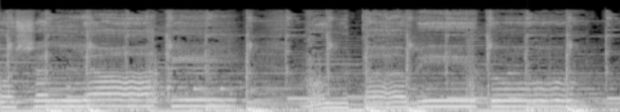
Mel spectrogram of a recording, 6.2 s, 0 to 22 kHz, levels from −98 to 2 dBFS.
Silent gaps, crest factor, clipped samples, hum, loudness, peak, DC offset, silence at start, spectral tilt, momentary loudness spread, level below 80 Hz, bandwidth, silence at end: none; 10 dB; under 0.1%; none; -12 LUFS; 0 dBFS; under 0.1%; 0 s; -6 dB/octave; 4 LU; -14 dBFS; 15.5 kHz; 0 s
